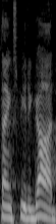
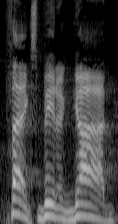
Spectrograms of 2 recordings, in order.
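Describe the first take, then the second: First: It is said as a plain, formal response. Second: It is said with a weary, relieved inflection. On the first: It is the ordinary ritual reply. "The response of the people is" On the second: The speaker is glad the service is over. "It was a different inflection"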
